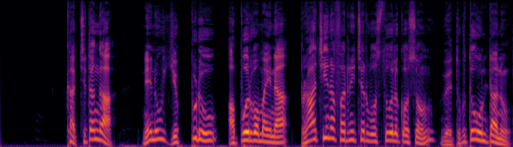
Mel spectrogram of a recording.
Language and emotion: Telugu, happy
